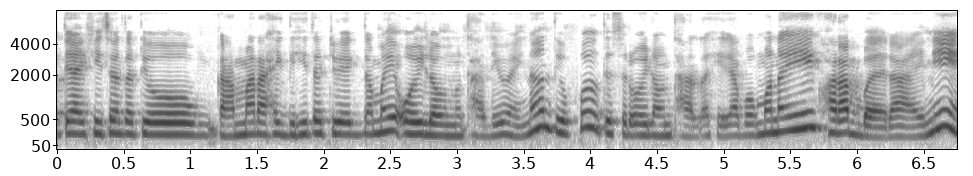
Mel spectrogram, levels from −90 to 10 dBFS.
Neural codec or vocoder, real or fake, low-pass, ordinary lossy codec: codec, 16 kHz, 16 kbps, FunCodec, trained on Chinese and English, 50 frames a second; fake; none; none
